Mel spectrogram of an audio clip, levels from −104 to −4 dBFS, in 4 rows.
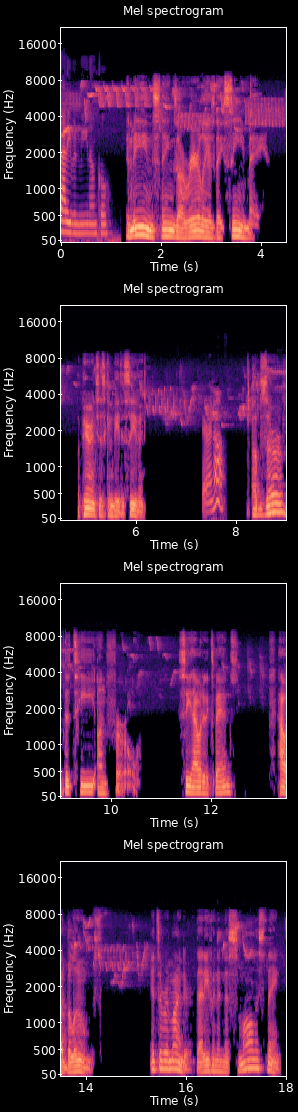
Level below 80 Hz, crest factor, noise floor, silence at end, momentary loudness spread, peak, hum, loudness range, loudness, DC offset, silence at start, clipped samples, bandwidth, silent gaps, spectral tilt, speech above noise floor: -58 dBFS; 20 dB; -56 dBFS; 0.1 s; 19 LU; -6 dBFS; none; 7 LU; -26 LUFS; under 0.1%; 0 s; under 0.1%; 9.2 kHz; none; -4.5 dB/octave; 31 dB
